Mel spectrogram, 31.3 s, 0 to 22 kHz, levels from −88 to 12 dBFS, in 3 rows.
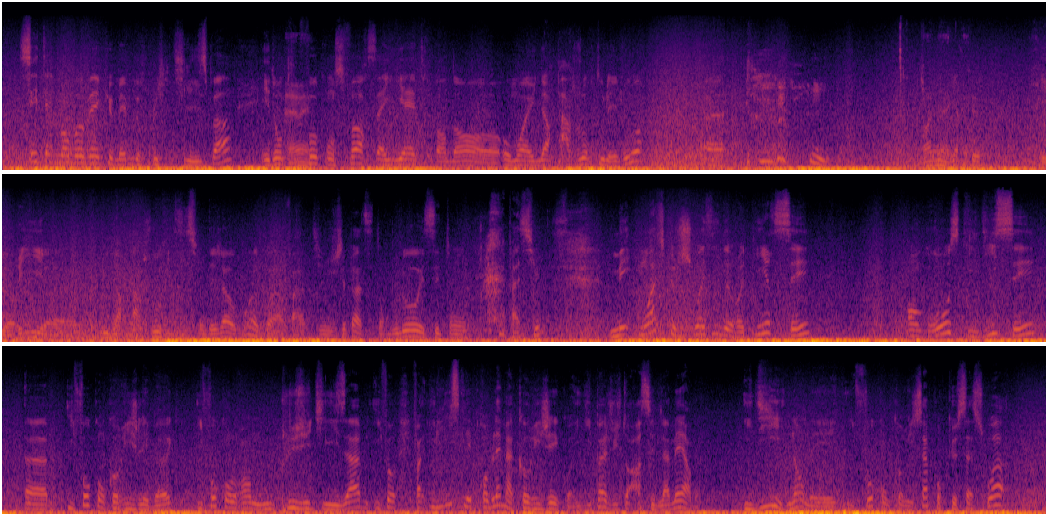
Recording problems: wind noise on the microphone; heavy; 5 dB below the speech
low rumble; noticeable; throughout; 20 dB below the speech

